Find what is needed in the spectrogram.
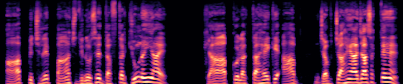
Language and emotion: Urdu, angry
